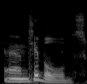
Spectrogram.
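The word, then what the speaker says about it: Theobalds: in progressed the fuels is how we pronounce it tibbles wasn't it thank you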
